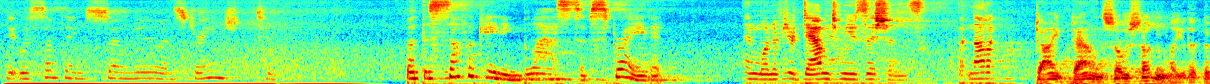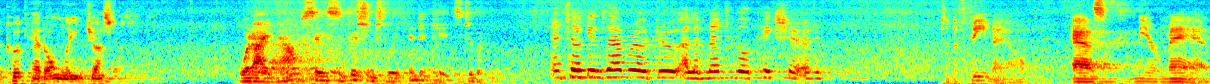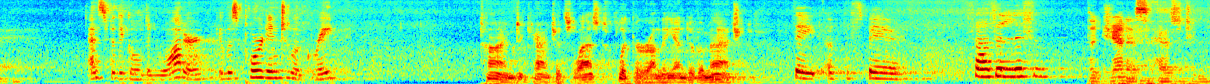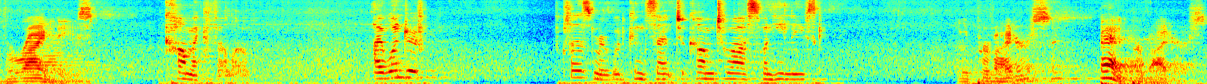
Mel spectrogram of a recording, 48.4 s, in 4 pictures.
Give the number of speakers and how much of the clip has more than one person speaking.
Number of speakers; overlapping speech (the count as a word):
eight, no overlap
